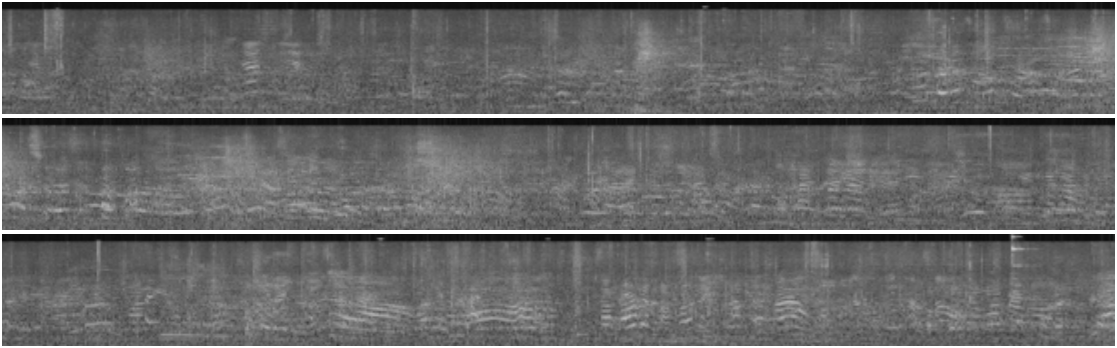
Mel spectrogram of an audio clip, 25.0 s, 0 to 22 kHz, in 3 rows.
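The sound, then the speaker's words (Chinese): A steady wash of street ambience while walking through the 798 art district on October 3, near UCCA toward the east street: overlapping crowd chatter and murmuring voices, scattered footsteps and occasional clatter, constant and moderately loud throughout with no single voice standing out. “10月3日散步798<第1部分>｜城市声音”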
